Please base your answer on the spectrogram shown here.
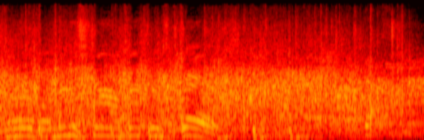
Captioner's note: some Applause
